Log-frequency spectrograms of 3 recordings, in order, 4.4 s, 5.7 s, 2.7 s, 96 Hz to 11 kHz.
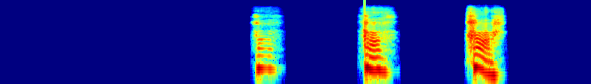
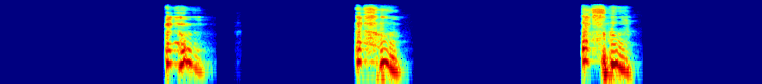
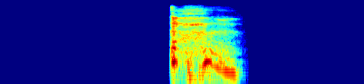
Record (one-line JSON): {"exhalation_length": "4.4 s", "exhalation_amplitude": 27769, "exhalation_signal_mean_std_ratio": 0.25, "three_cough_length": "5.7 s", "three_cough_amplitude": 27809, "three_cough_signal_mean_std_ratio": 0.29, "cough_length": "2.7 s", "cough_amplitude": 32378, "cough_signal_mean_std_ratio": 0.26, "survey_phase": "beta (2021-08-13 to 2022-03-07)", "age": "18-44", "gender": "Female", "wearing_mask": "No", "symptom_runny_or_blocked_nose": true, "symptom_sore_throat": true, "symptom_change_to_sense_of_smell_or_taste": true, "symptom_loss_of_taste": true, "symptom_onset": "4 days", "smoker_status": "Ex-smoker", "respiratory_condition_asthma": false, "respiratory_condition_other": false, "recruitment_source": "Test and Trace", "submission_delay": "3 days", "covid_test_result": "Positive", "covid_test_method": "RT-qPCR", "covid_ct_value": 22.9, "covid_ct_gene": "ORF1ab gene", "covid_ct_mean": 23.1, "covid_viral_load": "26000 copies/ml", "covid_viral_load_category": "Low viral load (10K-1M copies/ml)"}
